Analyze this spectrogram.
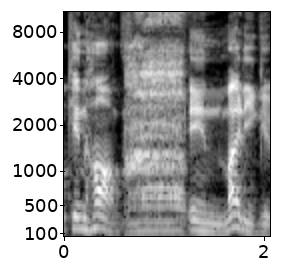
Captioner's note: goose honk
